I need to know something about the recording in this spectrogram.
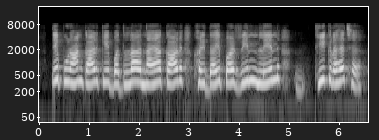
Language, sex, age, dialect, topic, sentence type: Maithili, female, 46-50, Eastern / Thethi, banking, statement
